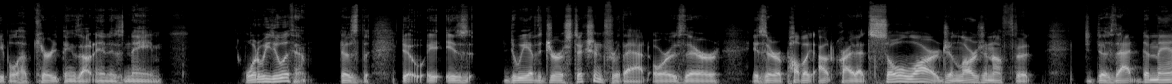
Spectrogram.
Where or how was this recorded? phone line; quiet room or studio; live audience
quiet room or studio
